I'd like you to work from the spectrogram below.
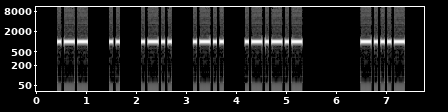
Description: Morse code, heard as a keyed tone, about 18 wpm, spaced as for 12 wpm, 1000 Hz. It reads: WILL. <BT>
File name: qotdfiles / 12wpm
